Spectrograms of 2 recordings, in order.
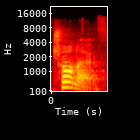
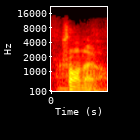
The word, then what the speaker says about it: Toronto: oh is it trump toronto toronto like as quick as you possibly can like it's a crime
